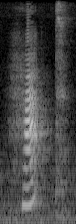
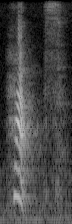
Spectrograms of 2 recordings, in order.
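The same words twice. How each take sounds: First: Hat said loud and clear, ending t crisp; clear model word. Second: Hats said loud, stretching the final s; s ending. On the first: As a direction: say Hat firmly, landing the t. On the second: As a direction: push the hiss on hats. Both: Shown as a demonstration. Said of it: "I want you to say the ending sound".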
